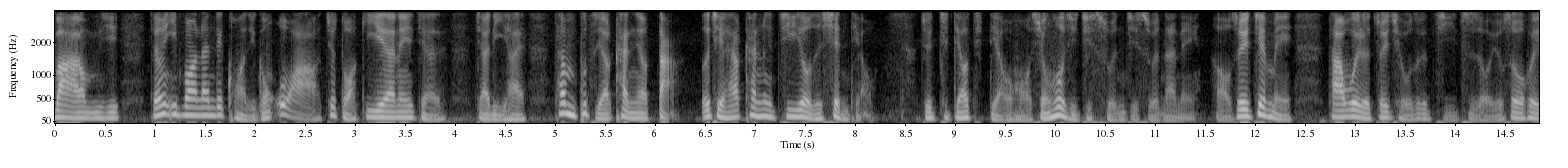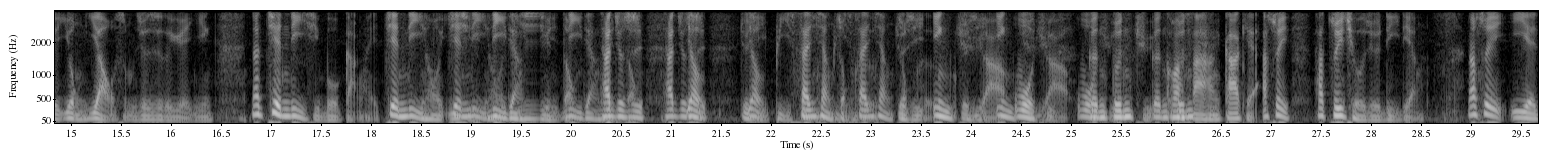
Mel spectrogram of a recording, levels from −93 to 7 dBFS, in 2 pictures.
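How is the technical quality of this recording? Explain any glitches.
The recording has three audible faults, all between about 18.6 and 26.5 s. It came through a phone-style call path with nothing above 4 kHz.

Doubled audio track, 18.62 to 26.48 s: A second full-band copy of the sound runs about 0.7 s behind the original, likely because the audio was captured a second time through a slower path. That copy sits only about 5 dB below the original and has no decay or room colour, so it reads as a distinct echo. It switches on and off abruptly at those two points.

Call audio freeze, 19.56 to 19.71 s: Packets likely stalled in transit, and the jitter buffer ran dry. For 129 ms the receiver stretched the last sound into a fading buzz rather than dropping to silence. When the packets arrived, the audio resumed exactly where it paused. Nothing is lost, but everything after that point arrives 129 ms later than it should.

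Jitter buffer speed-up, 21.6 to 23.0 s: After the freeze, the buffer held more audio than its target. To trim the backlog, the receiver repeatedly cut out tiny pitch-period slices, removing roughly 150 ms in total. The sound plays at about 109% speed with unchanged pitch, so this stretch comes across as hurried.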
